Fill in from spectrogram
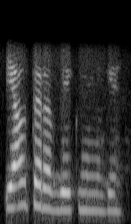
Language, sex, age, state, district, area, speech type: Kannada, female, 18-30, Karnataka, Gadag, rural, conversation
